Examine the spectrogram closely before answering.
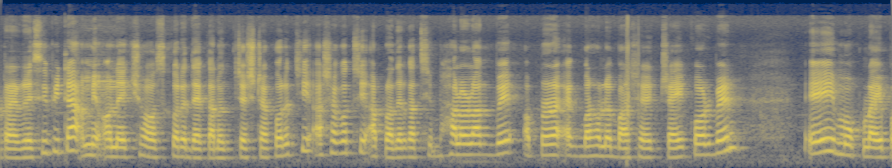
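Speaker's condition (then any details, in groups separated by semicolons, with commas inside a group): No condition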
